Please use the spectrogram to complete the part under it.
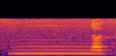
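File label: "neot6", Cantonese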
